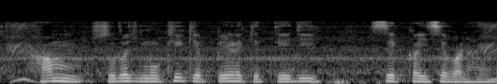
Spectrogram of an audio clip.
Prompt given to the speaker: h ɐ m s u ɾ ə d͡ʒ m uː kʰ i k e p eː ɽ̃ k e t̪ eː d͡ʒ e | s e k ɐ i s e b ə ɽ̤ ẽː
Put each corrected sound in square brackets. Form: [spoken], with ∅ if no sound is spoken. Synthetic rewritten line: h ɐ m s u ɾ ə d͡ʒ m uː kʰ i k e p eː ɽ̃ k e t̪ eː d͡ʒ [i] | s e k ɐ i s e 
